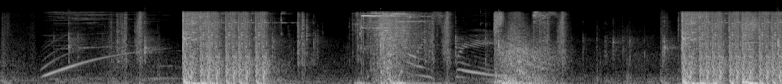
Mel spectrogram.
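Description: Rapid gunfire bursts in the mobile battle game Free Fire, loud and close, coming in several heavy volleys with sweeping whooshes and pings between them.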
